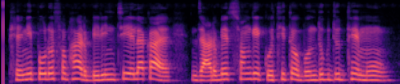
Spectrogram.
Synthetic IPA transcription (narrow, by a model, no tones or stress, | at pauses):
pʰenipowɽoʃɔbʱaɾbiɾint͡ɕielakae | d͡ʑaɾbeɾʃɔŋɡekot̪ʰit̪obond̪ʱukd͡ʑud̪ʱːemo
